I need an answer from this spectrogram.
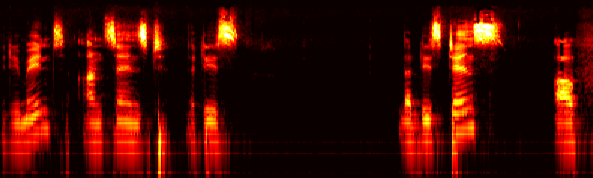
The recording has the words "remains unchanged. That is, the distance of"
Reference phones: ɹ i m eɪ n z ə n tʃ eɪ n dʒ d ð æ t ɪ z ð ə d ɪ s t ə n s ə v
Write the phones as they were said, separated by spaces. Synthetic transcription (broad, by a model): ɹ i m eɪ n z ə n s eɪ n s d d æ t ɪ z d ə d ɪ s t ə n s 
